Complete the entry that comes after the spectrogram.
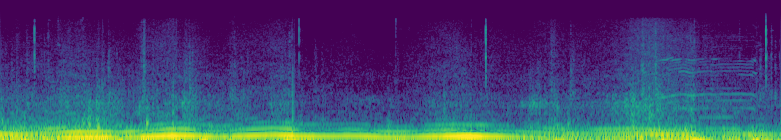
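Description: Pontiac Grand Prix engine heard from inside the cabin, its revs rising and falling about four times as it is driven off-road, with sharp knocks and rattles from the car jolting over rough ground.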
